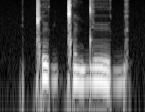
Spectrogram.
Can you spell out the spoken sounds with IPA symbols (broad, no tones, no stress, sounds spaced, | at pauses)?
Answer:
ǀ y ɡ ǀ ẽ ɳ d y ɡ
